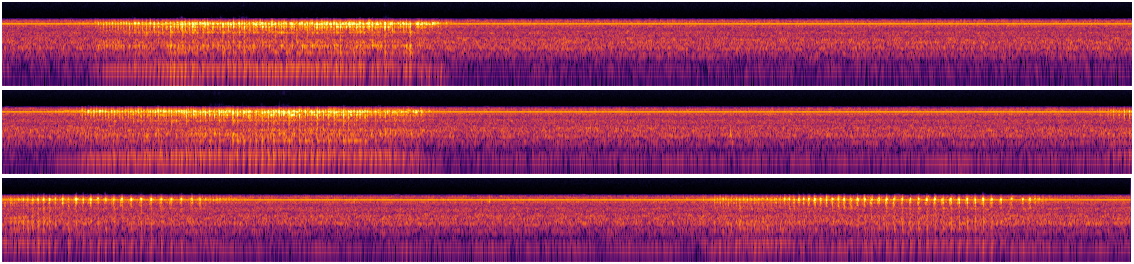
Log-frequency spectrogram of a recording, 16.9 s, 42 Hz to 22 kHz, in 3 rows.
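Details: Man snoring in sleep: four loud, low, rumbling snores on breathing in, about 14 a minute, with a steady high whine in the background.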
